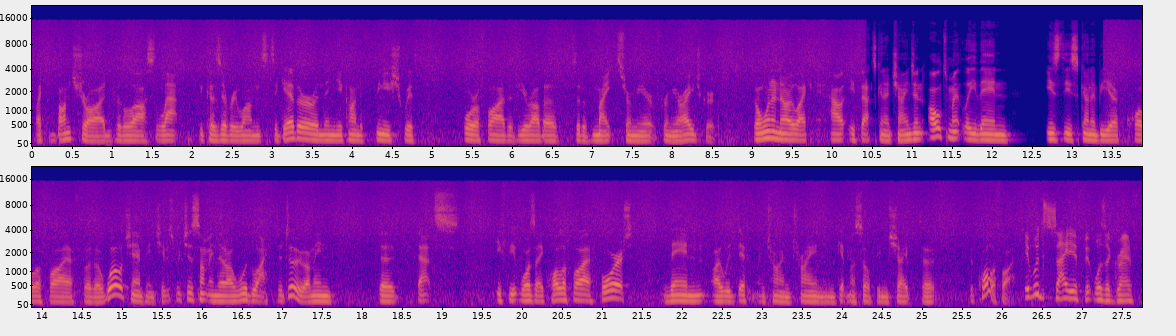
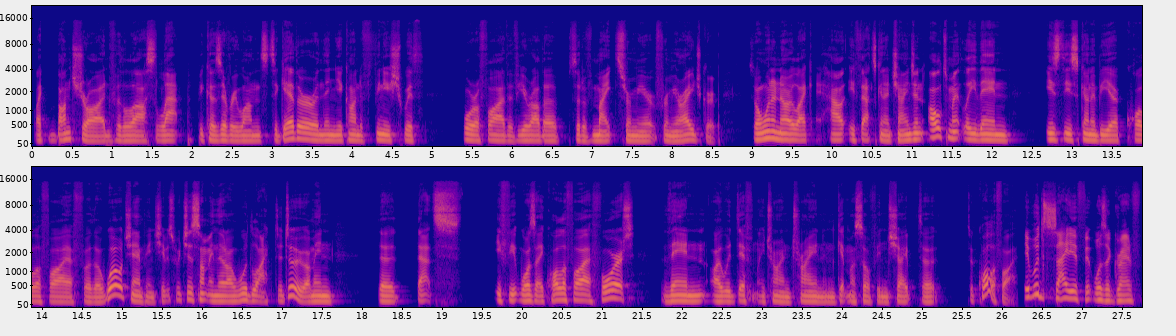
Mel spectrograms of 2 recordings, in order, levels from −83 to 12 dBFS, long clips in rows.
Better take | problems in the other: second | hiss; loud; until 10 s and from 13 s on; 10 dB below the speech

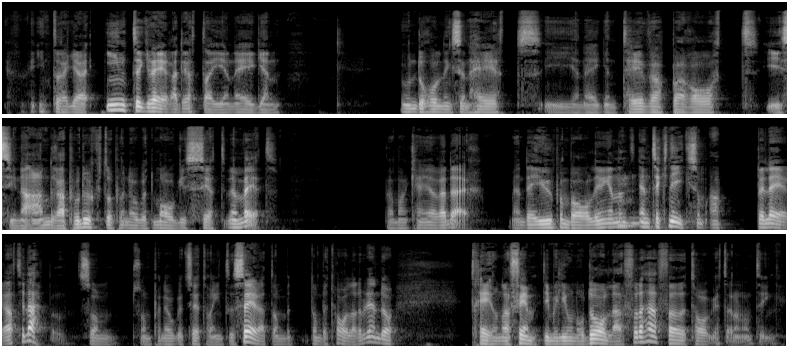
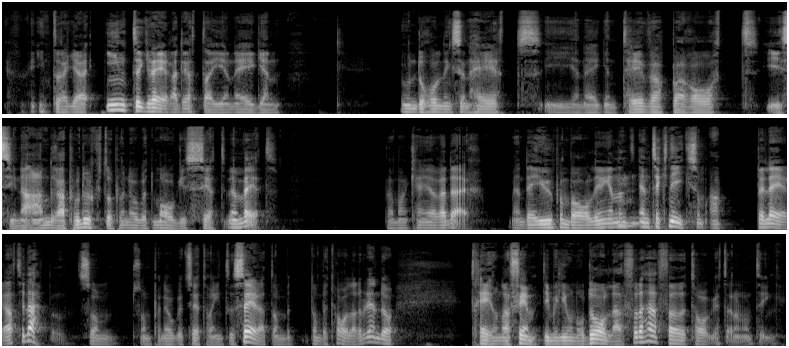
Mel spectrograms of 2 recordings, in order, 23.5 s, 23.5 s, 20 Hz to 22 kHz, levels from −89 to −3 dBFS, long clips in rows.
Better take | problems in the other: neither | none

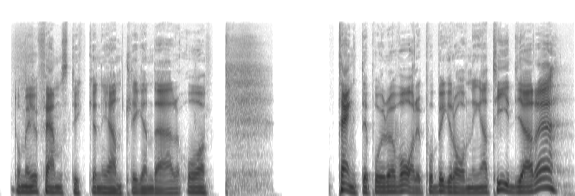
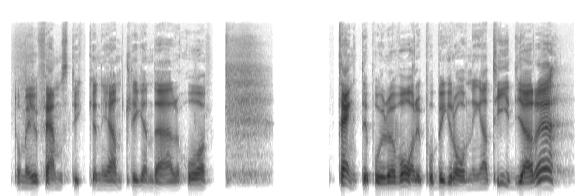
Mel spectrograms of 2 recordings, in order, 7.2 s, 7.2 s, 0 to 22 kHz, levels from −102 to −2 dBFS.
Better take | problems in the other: first | thin; very; fading below 300 Hz

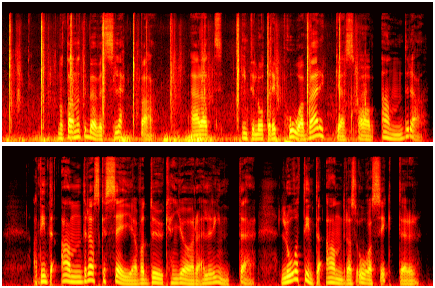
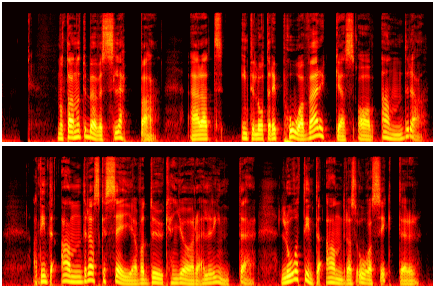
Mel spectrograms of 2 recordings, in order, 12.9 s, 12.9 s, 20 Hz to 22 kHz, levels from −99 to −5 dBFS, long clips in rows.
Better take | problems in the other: second | footsteps; loud; until 5.5 s; peak 4 dB above the speech

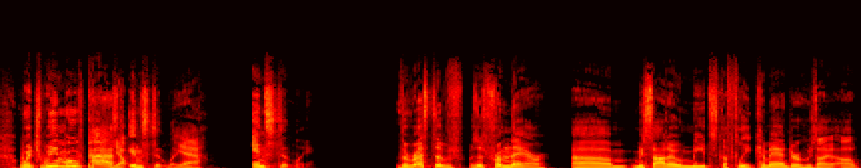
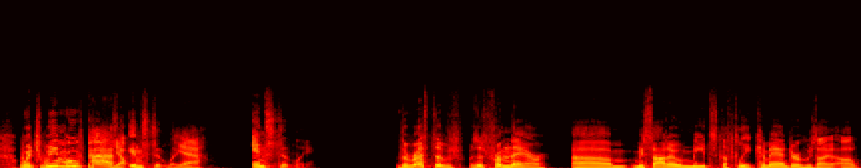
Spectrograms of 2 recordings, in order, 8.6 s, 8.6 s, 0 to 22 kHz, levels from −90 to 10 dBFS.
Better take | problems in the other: first | muffled; slightly; fading above 4 kHz

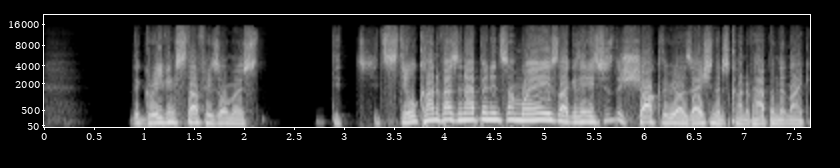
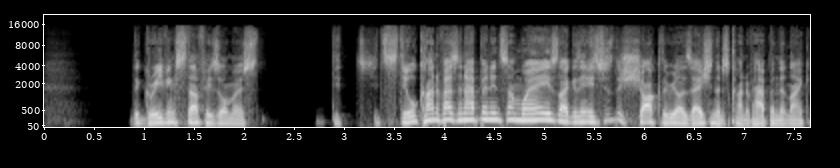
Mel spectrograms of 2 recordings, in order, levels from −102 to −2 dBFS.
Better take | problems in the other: second | distortion; slight; 8% of the sound clipped

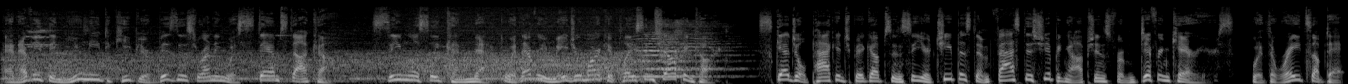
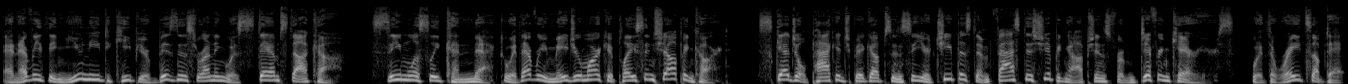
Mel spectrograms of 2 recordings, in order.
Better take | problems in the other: second | animal sounds; loud; until 7 s; 4 dB below the speech

